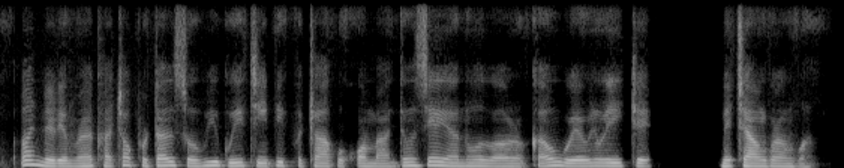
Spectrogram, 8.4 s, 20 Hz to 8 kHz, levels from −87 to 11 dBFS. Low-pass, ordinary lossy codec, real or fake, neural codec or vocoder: none; none; fake; codec, 16 kHz, 0.5 kbps, FunCodec, trained on Chinese and English, 25 frames a second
